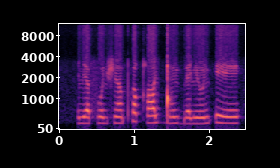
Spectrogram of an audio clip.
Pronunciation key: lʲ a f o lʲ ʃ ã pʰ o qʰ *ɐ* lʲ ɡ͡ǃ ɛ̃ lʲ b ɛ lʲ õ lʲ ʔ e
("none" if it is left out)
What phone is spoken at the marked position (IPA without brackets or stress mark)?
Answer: ɑ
